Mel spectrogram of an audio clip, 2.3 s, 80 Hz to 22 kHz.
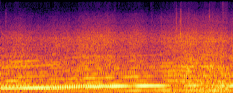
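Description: A Chevrolet Corvette Z06 engine revs up in one loud, close, rising sweep that holds at a high pitch, with no talking.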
